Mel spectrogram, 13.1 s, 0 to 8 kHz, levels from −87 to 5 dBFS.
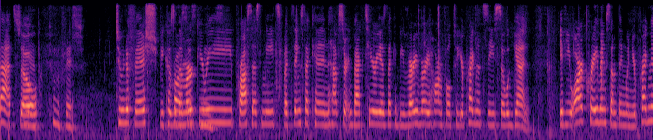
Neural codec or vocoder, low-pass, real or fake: none; 7.2 kHz; real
